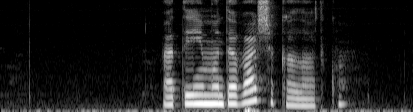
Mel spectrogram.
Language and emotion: Russian, neutral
